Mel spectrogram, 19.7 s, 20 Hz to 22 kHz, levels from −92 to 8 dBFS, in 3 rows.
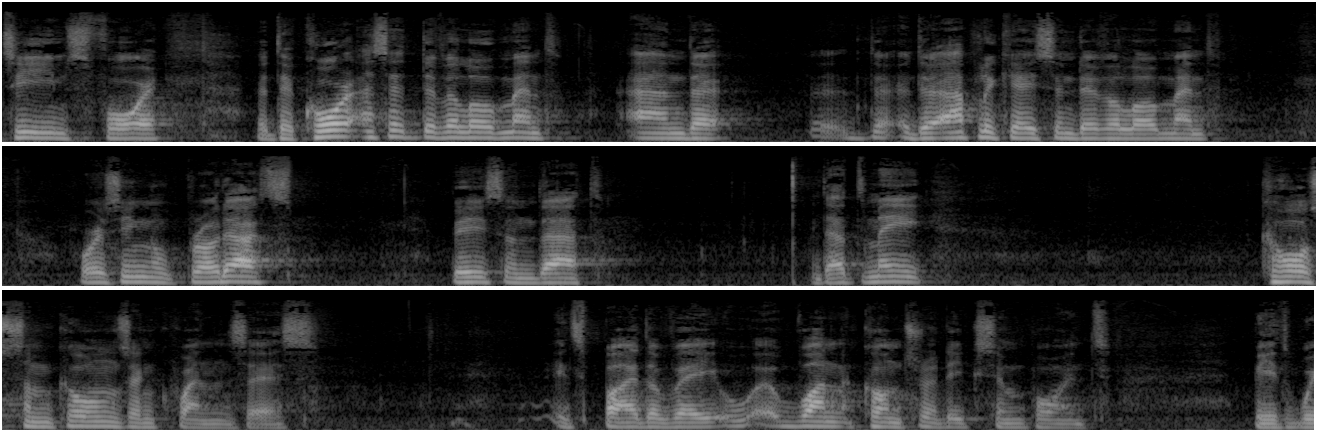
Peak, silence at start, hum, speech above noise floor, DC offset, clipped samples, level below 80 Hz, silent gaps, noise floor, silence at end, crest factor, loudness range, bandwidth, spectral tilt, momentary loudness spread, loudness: -14 dBFS; 0 s; none; 32 dB; under 0.1%; under 0.1%; -70 dBFS; none; -66 dBFS; 0 s; 22 dB; 5 LU; 16 kHz; -5 dB/octave; 13 LU; -35 LUFS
